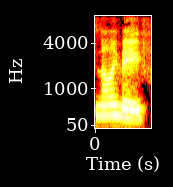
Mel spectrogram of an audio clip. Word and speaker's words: Nineveh: Now, I looked at the name and thought, how do I pronounce that? Nineveh? Well, I wondered if it would be like Nineveh, but apparently it's Nineveh.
